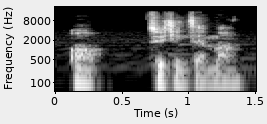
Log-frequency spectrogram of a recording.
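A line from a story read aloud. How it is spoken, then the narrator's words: Flat, indifferent reply. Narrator (Chinese): 于是他淡淡的回复了一句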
